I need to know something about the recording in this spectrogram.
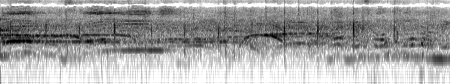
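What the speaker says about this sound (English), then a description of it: "Let's give him another big round of applause." Applause and scattered cheers from a live audience at a talent show honoring a singer who just performed, a steady mass of clapping with occasional whoops and murmuring voices throughout.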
